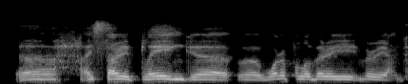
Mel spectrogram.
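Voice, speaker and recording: The delivery is fairly slow, with monotone, flat intonation. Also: man. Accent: Serbian. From Serbia. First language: Serbian. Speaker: water polo coach. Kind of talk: interview. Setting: video call. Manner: halting.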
